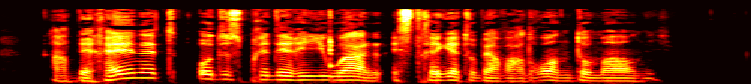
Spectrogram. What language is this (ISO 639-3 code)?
bre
